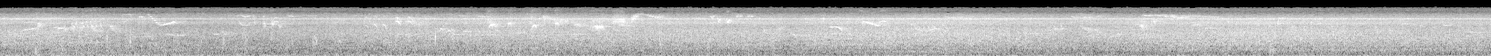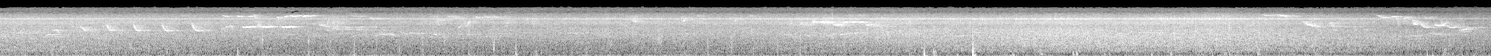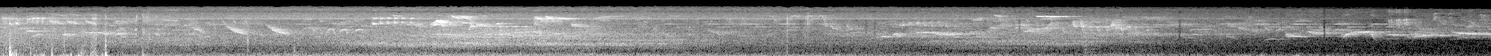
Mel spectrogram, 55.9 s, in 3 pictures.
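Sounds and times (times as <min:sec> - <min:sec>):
steady rushing noise: 0:00.0 - 0:51.7
songbirds chirping: 0:00.0 - 0:55.9.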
